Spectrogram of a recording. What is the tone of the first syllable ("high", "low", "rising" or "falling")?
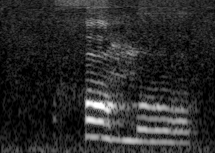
falling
